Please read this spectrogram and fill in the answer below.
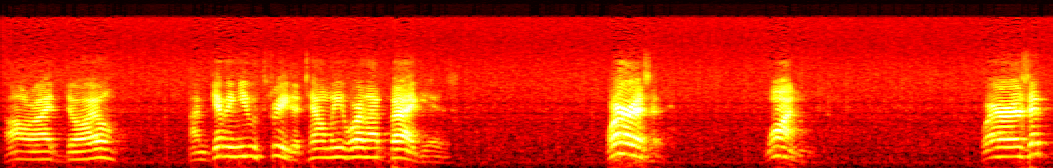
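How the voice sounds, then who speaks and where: An actor playing a cool, threatening gangster in a 1930s crime film, on a muffled old soundtrack. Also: male voice, sits high, animated, takes it slowly, pauses often. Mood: menacing. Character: menacing male gangster with a gun, cool and threatening.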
